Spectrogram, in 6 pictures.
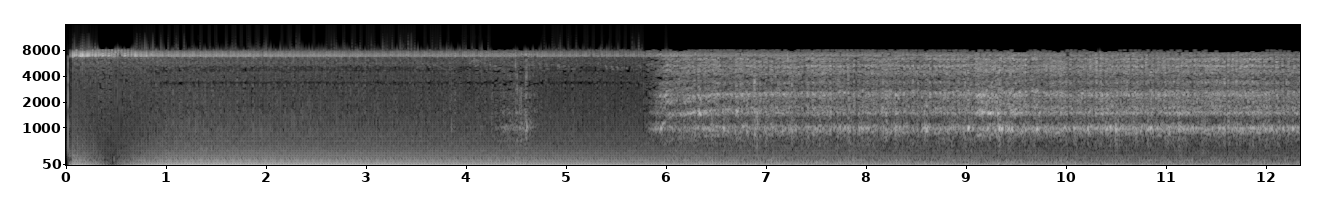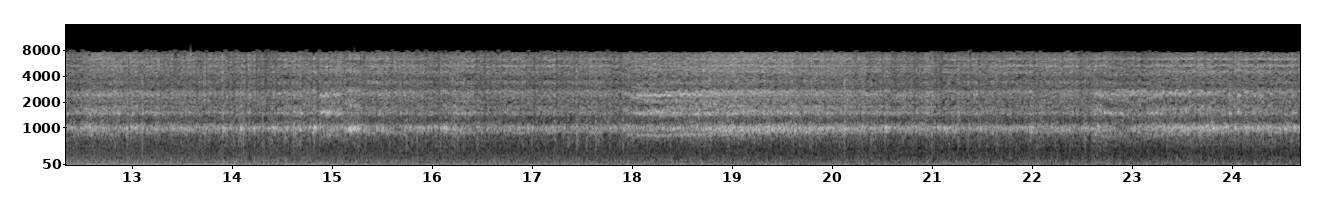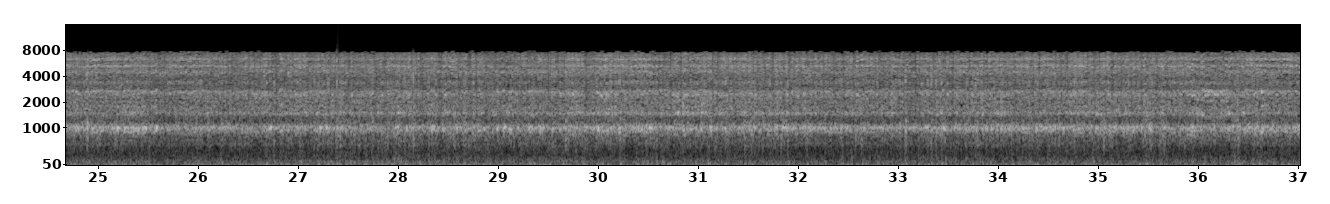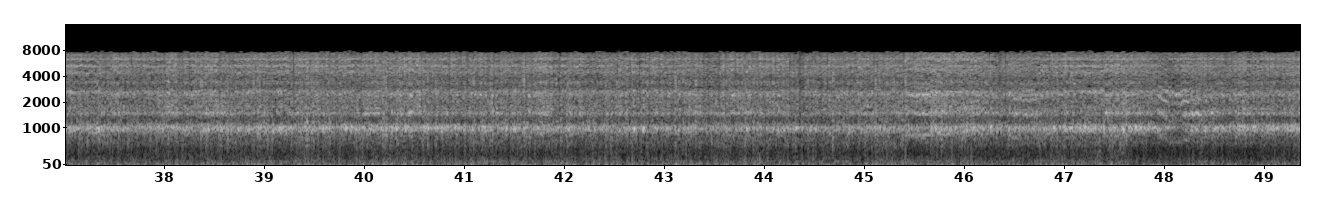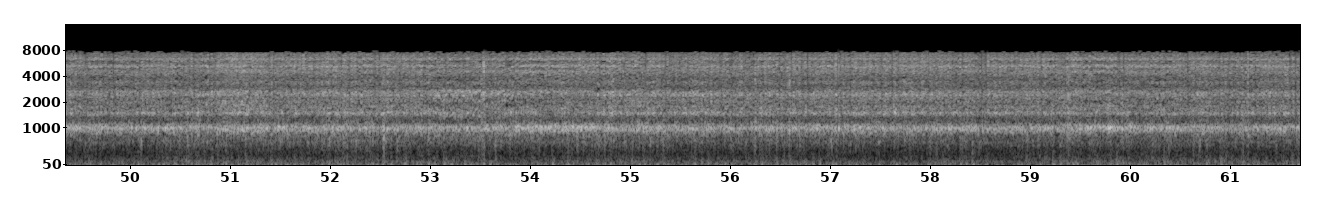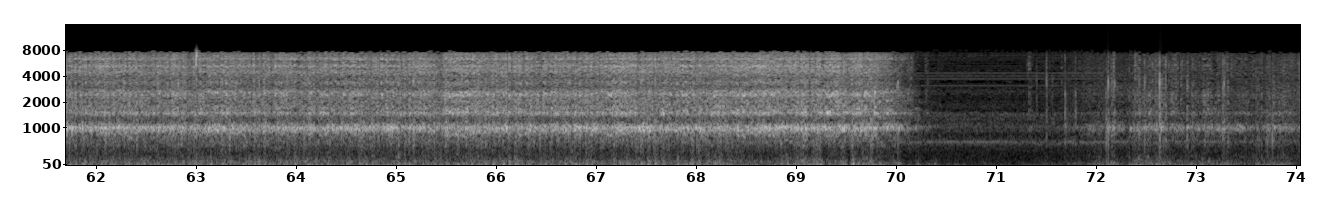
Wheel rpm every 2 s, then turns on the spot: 0, 0, 20, 210, 230, 230, 230, 240, 240, 220, 230, 220, 230, 230, 230, 240, 230, 230, 230, 230, 230, 230, 230, 220, 220, 230, 220, 230, 240, 230, 230, 230, 230, 230, 200, 10, 30.
72-74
